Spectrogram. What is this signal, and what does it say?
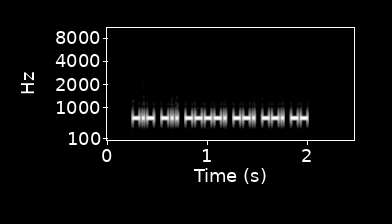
Morse code, heard as a keyed tone, about 52 wpm, 700 Hz. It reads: KD9GGM
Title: USA Call Signs - 6 Characters - Repeated 3x - 50wpm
